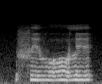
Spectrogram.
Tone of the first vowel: high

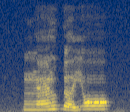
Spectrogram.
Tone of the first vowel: rising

